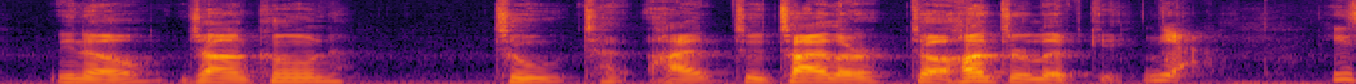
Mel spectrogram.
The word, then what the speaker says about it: Kuhn: I don't know how you say Kuhn. Yeah, Kuhn, that's right.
